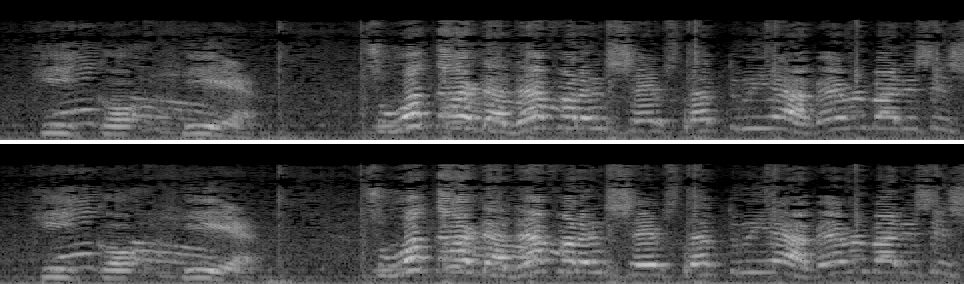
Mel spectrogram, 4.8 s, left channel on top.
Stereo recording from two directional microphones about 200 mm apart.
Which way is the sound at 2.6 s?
20° right (ahead or behind).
